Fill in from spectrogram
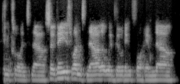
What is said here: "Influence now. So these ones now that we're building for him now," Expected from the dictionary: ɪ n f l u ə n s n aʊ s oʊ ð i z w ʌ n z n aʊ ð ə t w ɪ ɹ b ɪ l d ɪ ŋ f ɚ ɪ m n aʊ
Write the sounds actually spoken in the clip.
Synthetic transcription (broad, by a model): ɪ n f l u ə n s n aʊ s oʊ ð i z w ʌ n z n aʊ ð ə t w ɪ ɹ b ɪ l d ɪ ŋ f ɚ ɪ m n aʊ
